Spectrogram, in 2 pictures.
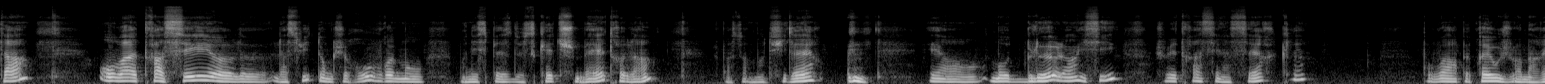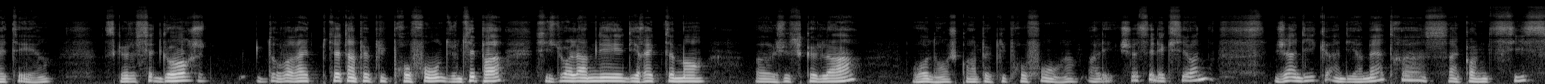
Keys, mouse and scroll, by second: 1.5-2.4 drag, 3.2 click, 5.3 click, 7.3 &, 8.0-8.7 right drag, 10.2 click, 11.8 click, 13.6 click, 15.6 click, 25.4 right click, 26.7 click, 28.4 click.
